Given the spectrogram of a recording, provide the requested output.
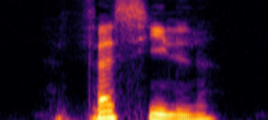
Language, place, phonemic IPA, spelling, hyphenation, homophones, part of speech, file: French, Paris, /fa.sil/, facile, fa‧cile, faciles, adjective, Fr-facile.ogg
- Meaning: 1. easy, simple 2. easy, promiscuous (consenting readily to sex)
